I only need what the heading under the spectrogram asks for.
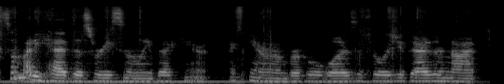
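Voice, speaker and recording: A woman speaks very fast with a very deep, low pitch. Her intonation is monotone and flat, over light background noise. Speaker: tarot reader. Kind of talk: tarot reading commentary. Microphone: phone near.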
